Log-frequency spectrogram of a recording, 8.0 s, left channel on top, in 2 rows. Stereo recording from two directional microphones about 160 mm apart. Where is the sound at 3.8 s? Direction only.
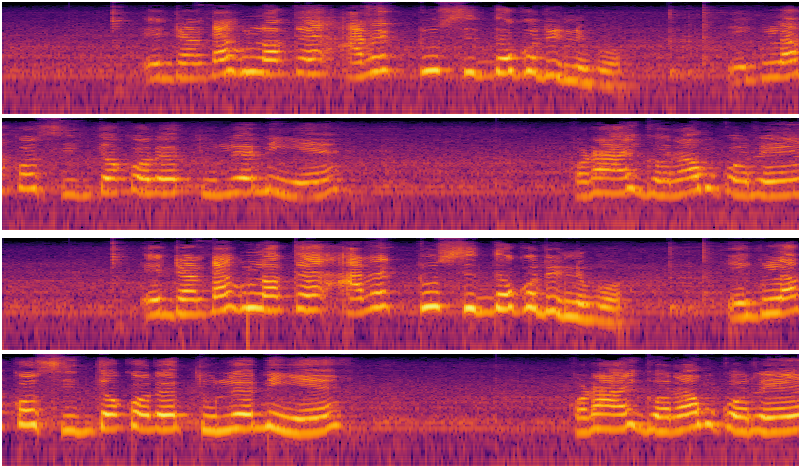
50° right (ahead or behind).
